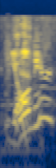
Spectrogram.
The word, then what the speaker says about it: Mjolnir: I pronouncing that right? Mjolnir? – Yeah, I thought you did.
